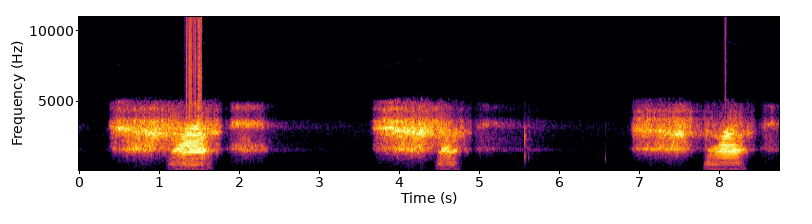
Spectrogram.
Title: Snoring Man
